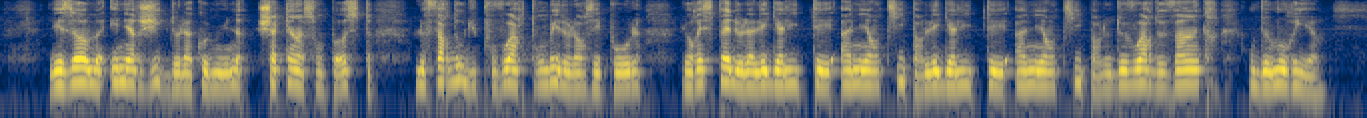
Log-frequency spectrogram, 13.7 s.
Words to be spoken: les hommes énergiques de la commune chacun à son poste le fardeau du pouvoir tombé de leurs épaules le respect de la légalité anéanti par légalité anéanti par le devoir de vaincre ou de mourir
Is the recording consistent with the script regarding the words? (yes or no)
yes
